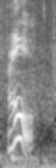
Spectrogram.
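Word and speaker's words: BLOO: Yeah, his name is Blue.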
